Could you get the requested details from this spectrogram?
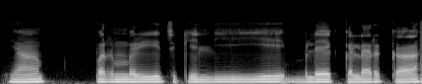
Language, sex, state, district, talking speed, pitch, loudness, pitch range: Hindi, male, Punjab, Fazilka, 115 wpm, 120 Hz, -14 LUFS, 115-120 Hz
